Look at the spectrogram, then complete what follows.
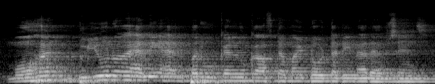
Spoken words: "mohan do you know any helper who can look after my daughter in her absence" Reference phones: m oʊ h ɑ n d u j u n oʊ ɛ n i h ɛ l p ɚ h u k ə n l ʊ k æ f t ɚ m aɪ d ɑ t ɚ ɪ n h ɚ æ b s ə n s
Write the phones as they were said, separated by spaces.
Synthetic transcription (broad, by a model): m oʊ h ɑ n d u j u n oʊ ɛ l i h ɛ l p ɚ h u k ə n l ʊ k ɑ f t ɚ m aɪ d ɑ t ɚ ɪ n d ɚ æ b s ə n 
